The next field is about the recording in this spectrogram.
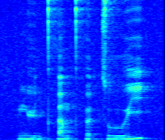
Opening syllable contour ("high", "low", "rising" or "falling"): low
